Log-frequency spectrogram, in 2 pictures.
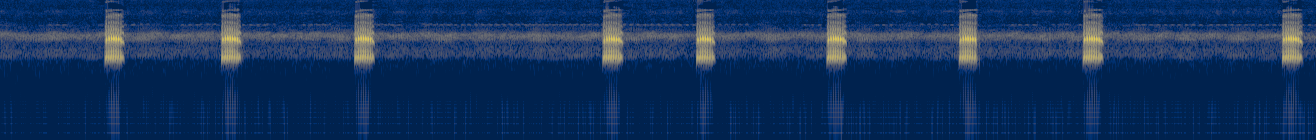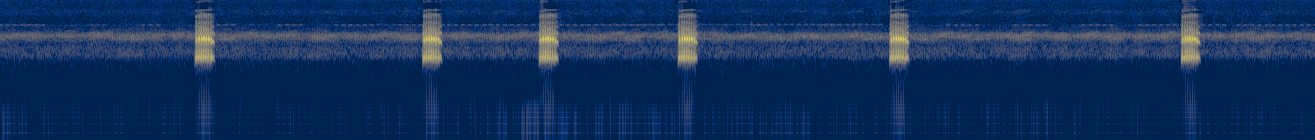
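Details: Kawamura's rice frog in wild rice fields of Itoshima, Fukuoka: crisp single croaks spaced irregularly, some in pairs, about sixteen in thirteen seconds, above a low steady chorus of distant frogs.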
